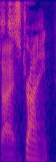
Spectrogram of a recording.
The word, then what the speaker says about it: Strine: Because that's the first lesson in Talking Australian, is that it's not pronounced Australian, it's pronounced Strine.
